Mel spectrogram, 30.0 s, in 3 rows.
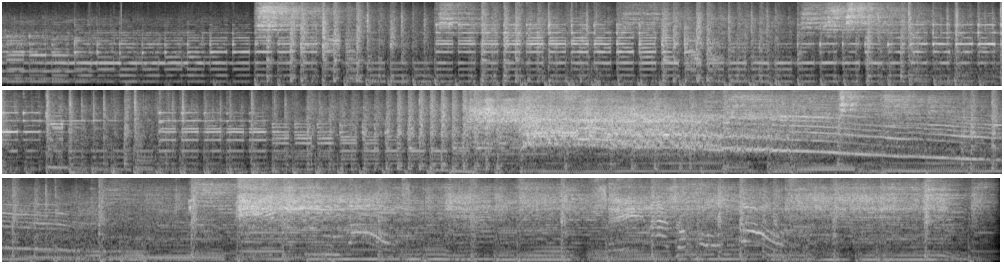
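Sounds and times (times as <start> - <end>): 
drum solo: 0.8 - 29.9.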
